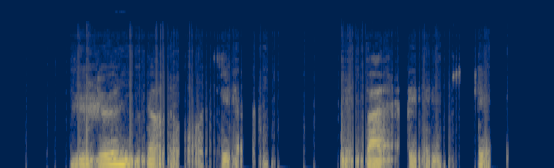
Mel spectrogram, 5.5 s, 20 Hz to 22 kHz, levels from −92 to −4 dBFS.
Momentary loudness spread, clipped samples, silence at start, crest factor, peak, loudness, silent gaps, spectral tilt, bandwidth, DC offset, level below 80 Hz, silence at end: 18 LU; under 0.1%; 0.7 s; 18 dB; -12 dBFS; -30 LUFS; 2.96-3.03 s, 3.24-3.37 s, 4.03-4.07 s, 4.66-4.74 s; -10 dB/octave; 5.8 kHz; under 0.1%; -52 dBFS; 0.65 s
